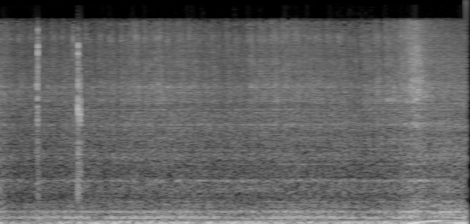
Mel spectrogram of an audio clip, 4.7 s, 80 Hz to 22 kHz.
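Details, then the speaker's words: Fox Mustang, about 350 hp with a 303 cam, cooling system and cracked header fixed, warming up: deep loping V8 idle with an uneven chop from the cam, steady and strong. Healthy cammed idle. "well as it uh as it warms up you can hear the cam it's a 303 cam it's got a nice lumpy idle to"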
